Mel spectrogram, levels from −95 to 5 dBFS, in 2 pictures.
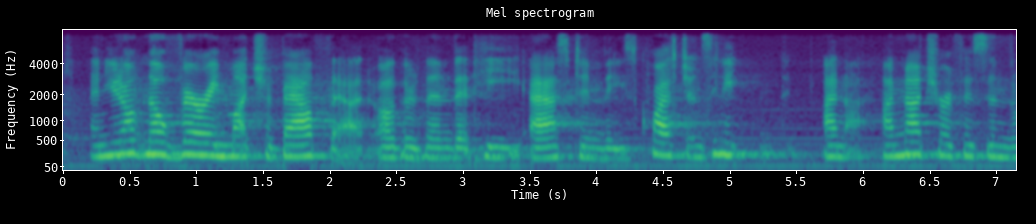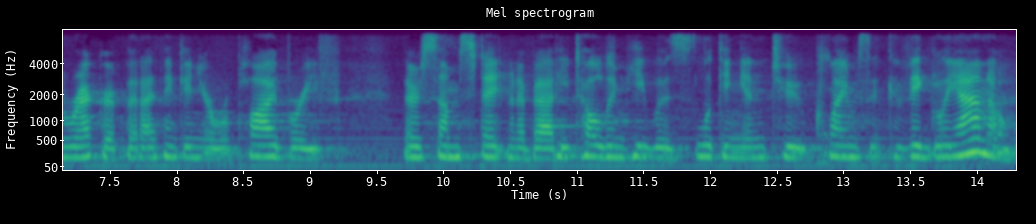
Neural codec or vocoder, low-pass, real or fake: codec, 16 kHz, 6 kbps, DAC; 7.2 kHz; fake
